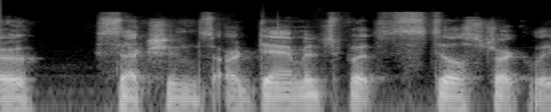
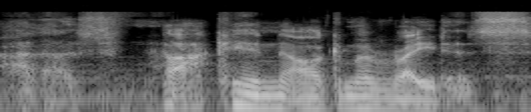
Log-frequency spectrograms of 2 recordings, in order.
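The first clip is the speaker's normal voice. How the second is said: muttered under breath, quieter; 5 dB quieter than usual. Voicing a woman after a shuttle crash: muttering under her breath. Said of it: "you kinda hear her under her breath say".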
